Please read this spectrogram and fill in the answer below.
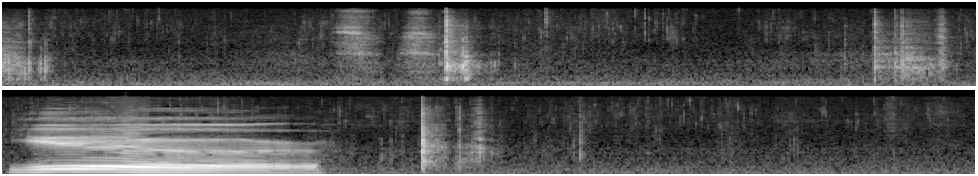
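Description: Noodles being stirred and mixed with chopsticks in a stainless steel bowl, with scattered short clinks. About five seconds in, a man's voice lets out one loud, drawn-out sound lasting about a second and a half, slightly falling in pitch.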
